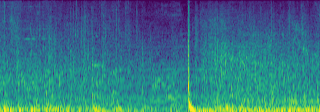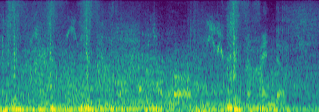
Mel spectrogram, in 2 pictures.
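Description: Spell explosions from Bombarda in the Hogwarts Legacy video game boom and crash amid dense, continuous combat noise, with one sharp impact standing out and a voice talking over the din.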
